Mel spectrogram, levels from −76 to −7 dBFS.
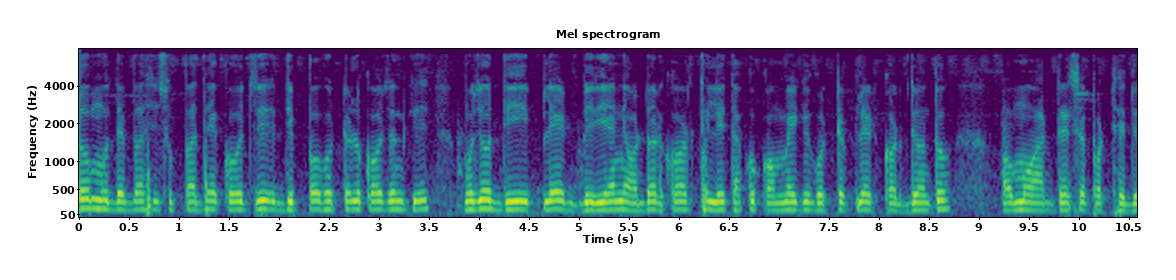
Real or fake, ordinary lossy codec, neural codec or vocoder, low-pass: fake; Opus, 64 kbps; vocoder, 44.1 kHz, 80 mel bands, Vocos; 7.2 kHz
